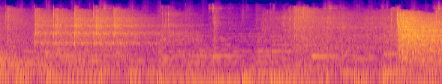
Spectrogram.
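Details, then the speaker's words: Tapping rod taps on a marked floor tile during a home defect inspection, several giving a dull, empty, hollow knock instead of a sharp high-pitched click; tile debonded, void beneath. "So yang saya tanda ni, bunyi dia kosong, lopong, ada ruang rongga."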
